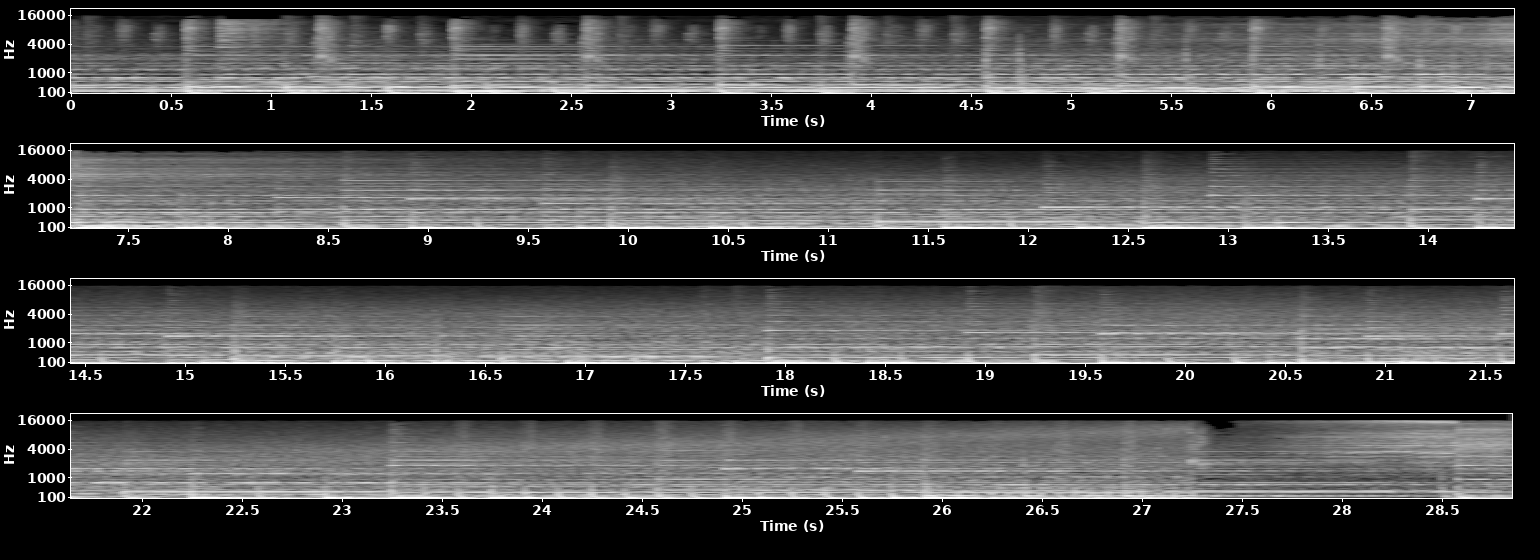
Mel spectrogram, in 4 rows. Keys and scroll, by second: 21.5 ctrl+0, 21.7 ctrl+-, 22.1 ctrl+space.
